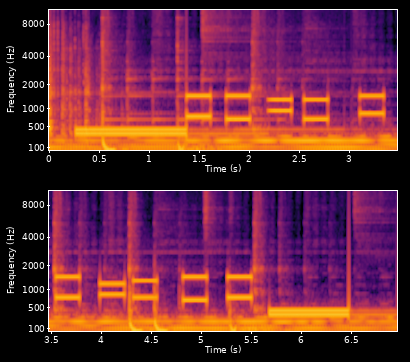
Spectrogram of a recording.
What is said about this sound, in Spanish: El teléfono sonó.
